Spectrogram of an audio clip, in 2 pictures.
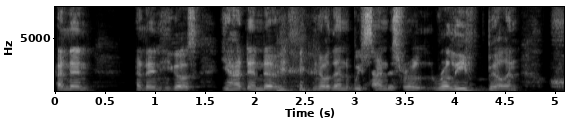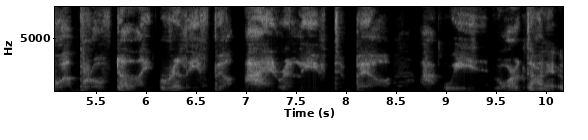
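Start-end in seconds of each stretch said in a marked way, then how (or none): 1.6-10.2 put-on creepy whisper. Retelling a speech where someone leans into the mic: imitating a creepy whisper. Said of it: "whispering into the mic".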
